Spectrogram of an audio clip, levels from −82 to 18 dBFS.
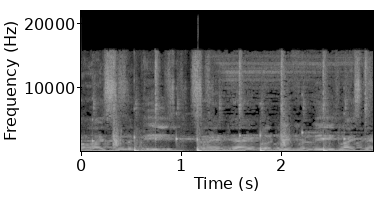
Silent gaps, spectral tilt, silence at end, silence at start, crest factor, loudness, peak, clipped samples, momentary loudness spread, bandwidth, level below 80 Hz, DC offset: none; -4 dB/octave; 0 s; 0 s; 14 dB; -15 LUFS; 0 dBFS; under 0.1%; 3 LU; 16.5 kHz; -18 dBFS; under 0.1%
